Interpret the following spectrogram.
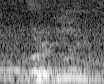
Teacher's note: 원순모음 화라고 하는 거 즉 입술이 동그랗게 모양이 바뀌는 변화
